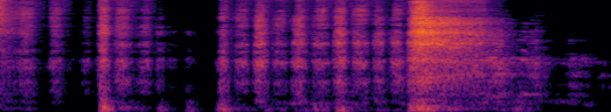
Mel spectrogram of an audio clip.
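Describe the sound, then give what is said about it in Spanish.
A person imitates the heavy panting of people praying, a quick series of rhythmic, breathy gasps that builds to a louder, drawn-out exhale before trailing off. “Y empiezan a jadear y a llorar.”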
